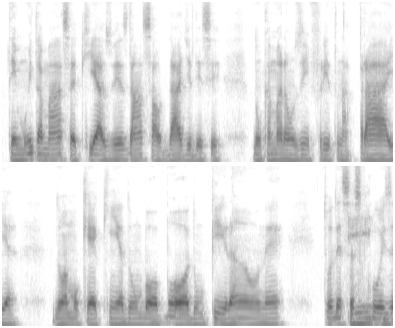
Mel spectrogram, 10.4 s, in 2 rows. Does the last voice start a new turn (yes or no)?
no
